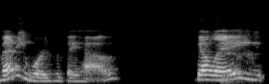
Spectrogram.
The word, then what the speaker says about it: ballet: word that they have ballet there's a t on the end they don't pronounce that yeah yeah silent obviously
